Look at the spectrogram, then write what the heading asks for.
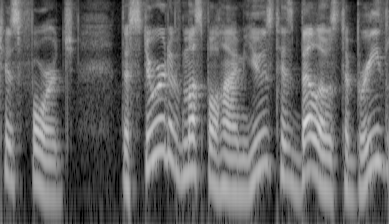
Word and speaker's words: Muspelheim: I think you said Muspelheim wrong. You said Muspelheim or something. How is it pronounced? Muspelheim? Yeah, Muspelheim. I thought it was Muspelheim. I think it's Muspelheim.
